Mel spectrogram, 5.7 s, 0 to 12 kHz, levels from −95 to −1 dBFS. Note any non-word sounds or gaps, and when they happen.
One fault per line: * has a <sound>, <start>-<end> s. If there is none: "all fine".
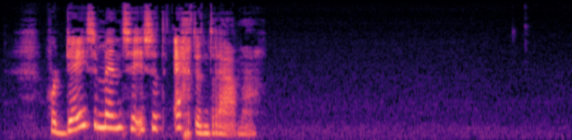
all fine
